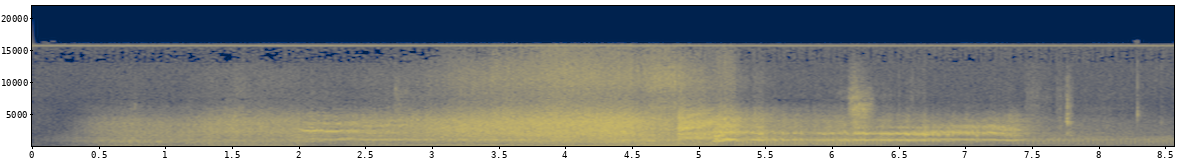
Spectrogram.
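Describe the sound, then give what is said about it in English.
Tires screech as a taxi skids to a stop, blended with continuous car engine noise. The sound stays loud and sustained for several seconds, then eases off toward the end. “which screeched to a stop. The scribe shoved the suitcase and trunk into the taxi, jumped in, and the taxi drove off.”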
